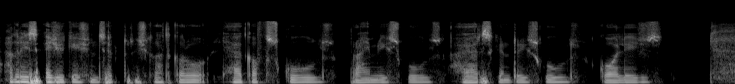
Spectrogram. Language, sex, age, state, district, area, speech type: Kashmiri, male, 30-45, Jammu and Kashmir, Srinagar, urban, spontaneous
